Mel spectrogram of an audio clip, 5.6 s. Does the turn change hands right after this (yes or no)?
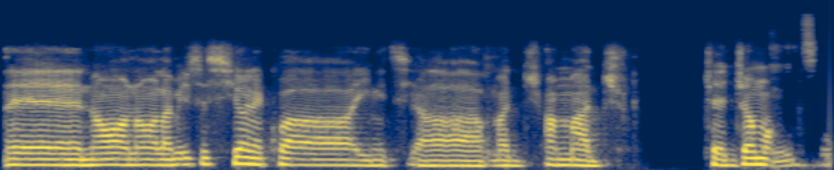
no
